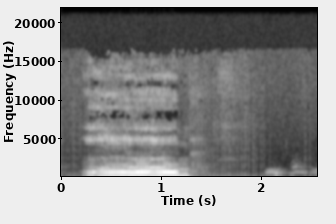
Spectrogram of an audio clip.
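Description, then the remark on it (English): Dogs make noise upstairs: a single drawn-out, tonal whine or howl lasting about a second, fairly quiet, followed by fainter, softer sounds in the background. “The dogs. Dogs upstairs, you know?”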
